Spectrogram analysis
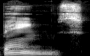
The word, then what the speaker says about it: bangs: When you have s after ng, it makes the nasal sound m, but it also makes a little g sound, but not a hard strong g. These are bangs. Bangs. There's a little g, but it's not bangs. Gz softer bangs.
